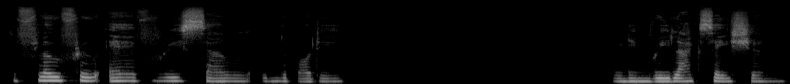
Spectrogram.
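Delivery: soft, unhurried meditation guide; guided meditation. Acted. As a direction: gently lead the group inward.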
